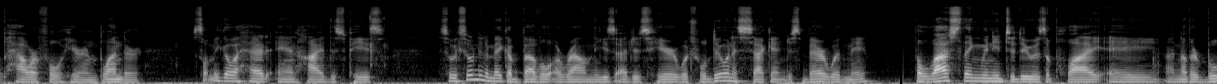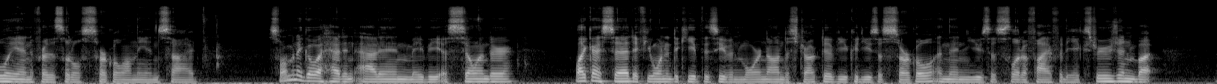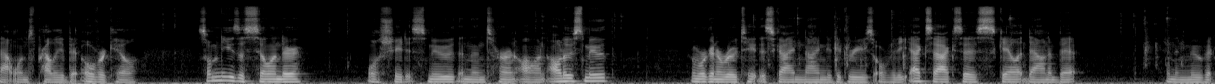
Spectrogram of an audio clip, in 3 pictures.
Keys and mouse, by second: 1.9-2.7 middle drag, 3.7 h, 3.9-4.3 drag, 4.3-4.8 middle drag, 9.5 middle click, 13.0 middle click, 14.2 KP_1, 16.9 shift+a, 27.8 right click, 29.7 click, 30.5 click, 31.8 r, 34.4 s, 35.7 g.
